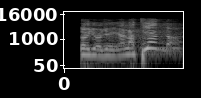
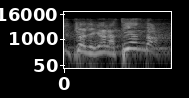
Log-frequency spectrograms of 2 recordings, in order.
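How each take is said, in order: First: Said in the usual way. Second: Yo llegué a la tienda said higher and louder, tienda falling hard; stress on tienda. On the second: Shown as a demonstration. Preacher repeating his point, hitting tienda louder.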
